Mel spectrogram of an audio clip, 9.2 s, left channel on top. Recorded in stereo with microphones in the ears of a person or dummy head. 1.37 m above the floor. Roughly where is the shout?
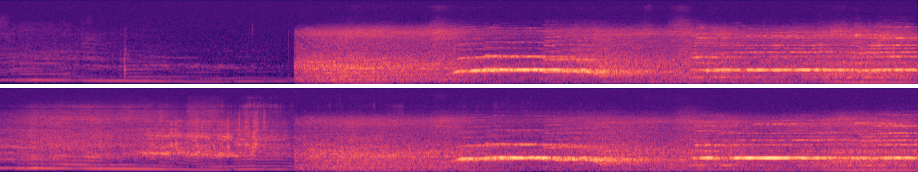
Left.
